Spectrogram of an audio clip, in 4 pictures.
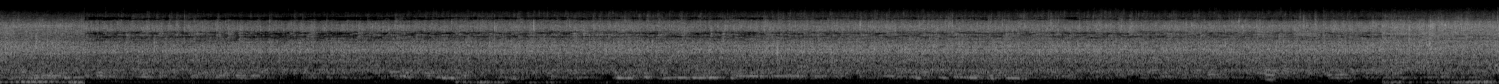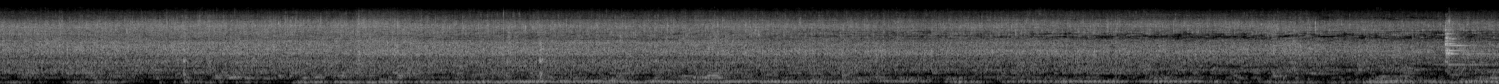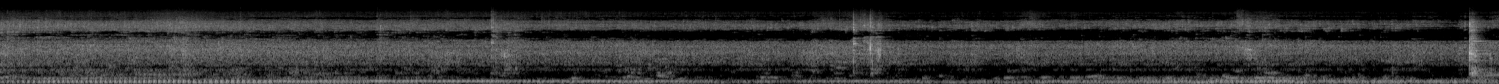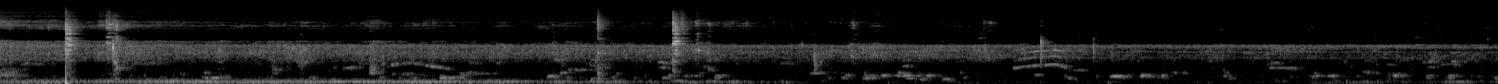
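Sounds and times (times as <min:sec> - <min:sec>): vegetables sizzling in a pan: 0:00.0 - 0:59.9.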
